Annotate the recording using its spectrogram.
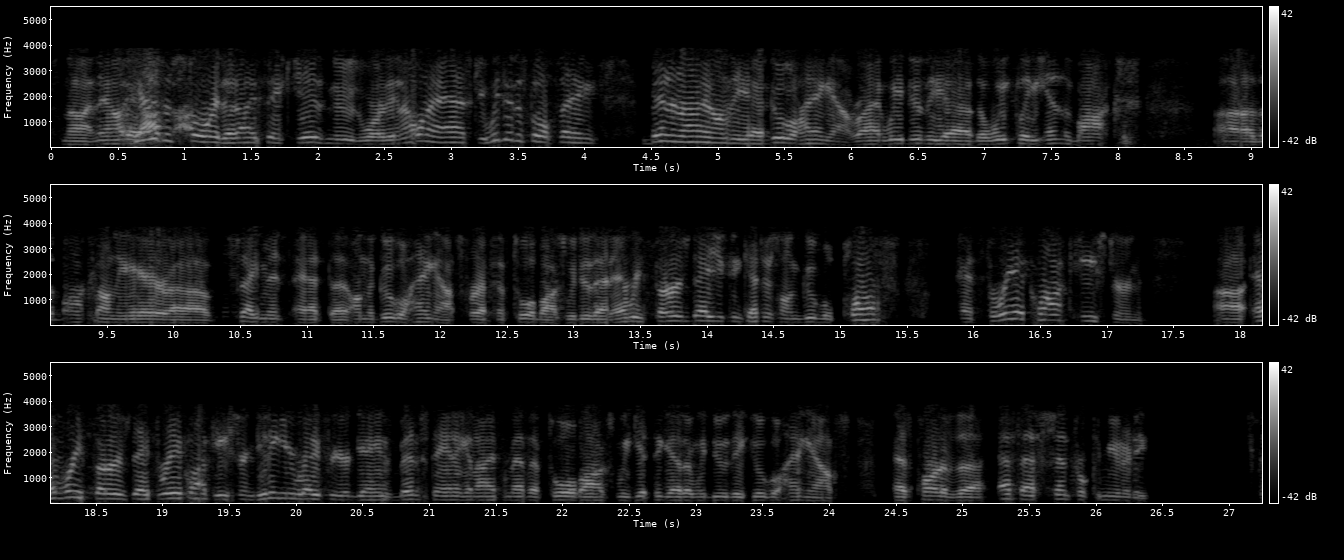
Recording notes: Call-in Show. Tonight we're inviting listeners to call up the show.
